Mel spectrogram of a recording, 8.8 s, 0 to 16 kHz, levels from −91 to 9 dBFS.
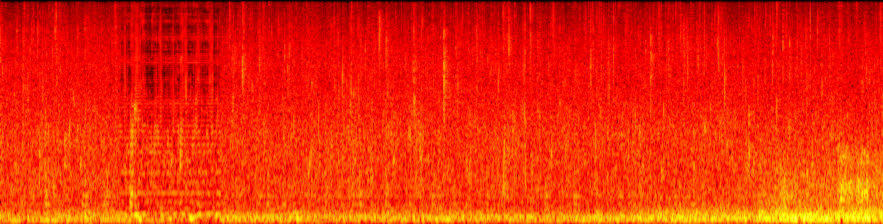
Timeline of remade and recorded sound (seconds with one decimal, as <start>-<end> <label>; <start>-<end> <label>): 0.0-1.2 recorded; 1.2-2.2 remade; 2.2-8.8 recorded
